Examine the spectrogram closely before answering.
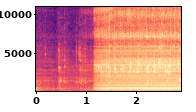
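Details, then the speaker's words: Marantz 7 clone preamp kit build, worst channel: steady buzzy hum switching on abruptly at even level; mains hum picked up by a sensitive point placed right next to the power transformer, along with faint AM radio. "so anyway the channel that has the worst hum on it is this one here so you'll see that this point here is very very sensitive it's right next to the power transformer"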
